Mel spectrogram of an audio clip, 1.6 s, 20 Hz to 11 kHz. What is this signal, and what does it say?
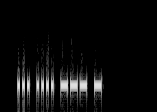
Morse code, heard as a keyed tone, about 53 wpm, 700 Hz. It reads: SHOT
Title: Sentences from Top 1100 Words - New Word Drill - 50wpm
